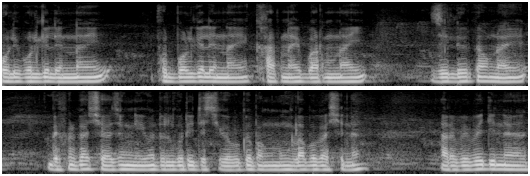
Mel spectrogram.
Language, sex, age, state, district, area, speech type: Bodo, male, 18-30, Assam, Udalguri, urban, spontaneous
